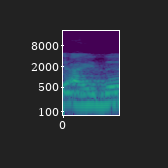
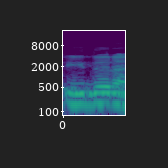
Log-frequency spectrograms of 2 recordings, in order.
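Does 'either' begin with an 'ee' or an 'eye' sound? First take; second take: eye; ee. First: The first vowel sounds like 'eye'. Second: The first vowel sounds like 'ee'. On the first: "British English जी आहे त्यामध्ये आयदर आणि नायदर म्हणतात" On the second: "American ॲक्सेंटमध्ये ते ईदर आणि नीदर वाचतात"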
